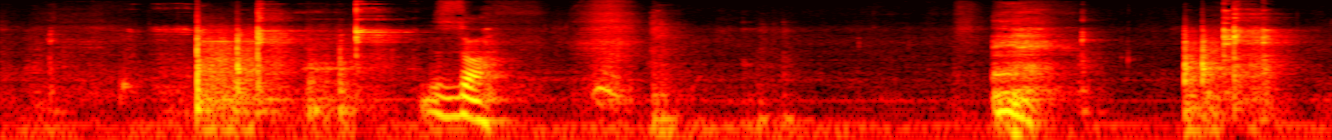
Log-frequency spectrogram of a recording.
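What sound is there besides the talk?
glasses clinking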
